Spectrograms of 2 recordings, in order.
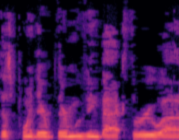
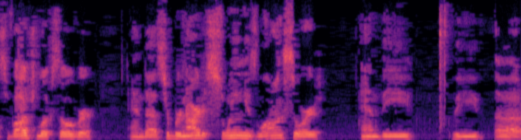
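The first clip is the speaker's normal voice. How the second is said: ordinary talk, nothing marked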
